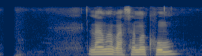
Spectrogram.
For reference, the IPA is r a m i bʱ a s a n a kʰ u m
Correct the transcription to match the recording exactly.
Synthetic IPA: l a m a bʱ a s a m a kʰ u m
